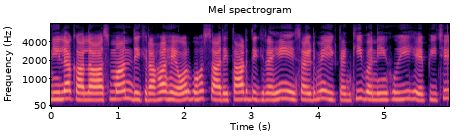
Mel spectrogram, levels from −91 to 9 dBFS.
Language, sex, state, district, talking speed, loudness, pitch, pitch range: Hindi, female, Haryana, Jhajjar, 220 wpm, -15 LUFS, 255 Hz, 240-270 Hz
